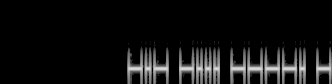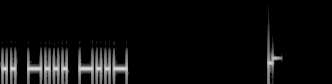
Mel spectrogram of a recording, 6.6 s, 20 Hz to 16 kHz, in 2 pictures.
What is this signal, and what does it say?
Morse code, heard as a keyed tone, about 28 wpm, 700 Hz. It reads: KB9DBX
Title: USA Call Signs Repeated 3x 28wpm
